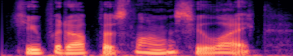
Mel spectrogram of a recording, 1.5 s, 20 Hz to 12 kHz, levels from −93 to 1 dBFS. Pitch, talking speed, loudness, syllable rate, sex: 165 Hz, 325 wpm, -19 LUFS, 6.6 syllables/s, female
